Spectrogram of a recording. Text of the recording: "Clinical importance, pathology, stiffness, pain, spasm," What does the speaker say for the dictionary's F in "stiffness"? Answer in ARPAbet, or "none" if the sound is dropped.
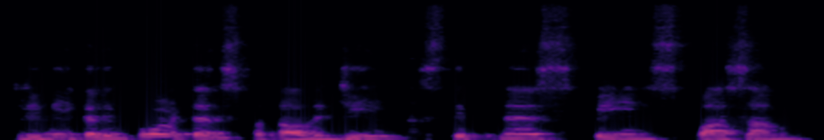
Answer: P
